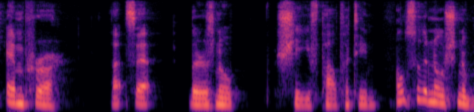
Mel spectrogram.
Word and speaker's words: Sheev: Sheev Palpatine. It's short for Sheevan. Is it really? No, I just like that it rhymes with Steve.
